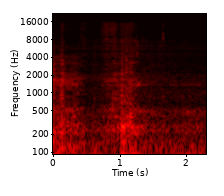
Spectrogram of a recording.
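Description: Near silence, with faint handling sounds of a plastic action figure and its cloth robe being fitted over it.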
